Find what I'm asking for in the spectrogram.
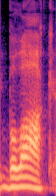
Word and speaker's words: Bullock: Look, Reggie Bullock, we've been told that's how we're supposed to pronounce it.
